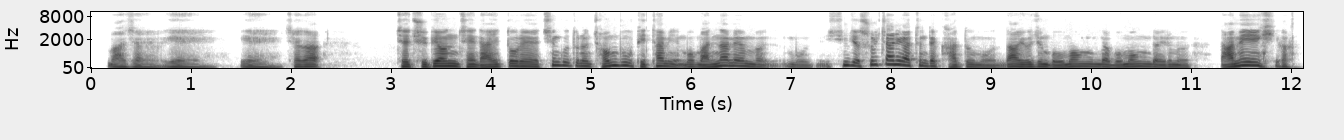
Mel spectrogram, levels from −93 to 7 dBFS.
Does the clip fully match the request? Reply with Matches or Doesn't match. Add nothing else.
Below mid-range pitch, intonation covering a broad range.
Matches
